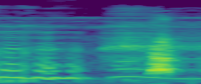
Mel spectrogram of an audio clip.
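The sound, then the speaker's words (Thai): A dog named Ai Dam gives a single sharp bark near the end, preceded by a stretch of wavering, whiny vocal tones. “ไอ้ดำมึงเห่ากูกะมึงเห่ากูก็บอกว่านะมาเห่าหัวกูเนอะ”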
